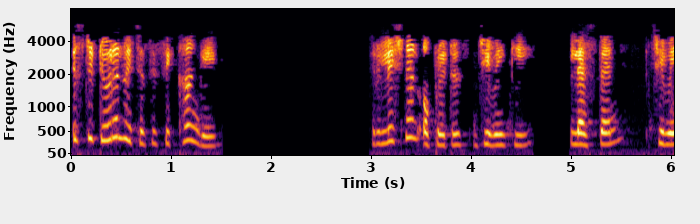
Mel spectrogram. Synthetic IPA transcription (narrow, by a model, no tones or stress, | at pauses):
isʈiʈjoɾəlʋet͡ɕəsisikʰːãŋɡe | ɾileɕnəlʔɔpɾeʈəɾsd͡ʑiʋẽki | lɛsʈ̪ənd͡ʑiʋẽ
